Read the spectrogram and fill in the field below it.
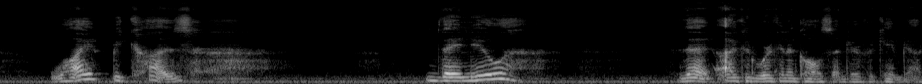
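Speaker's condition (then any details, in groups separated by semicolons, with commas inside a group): Cerebral palsy; physically disabled; articulate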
